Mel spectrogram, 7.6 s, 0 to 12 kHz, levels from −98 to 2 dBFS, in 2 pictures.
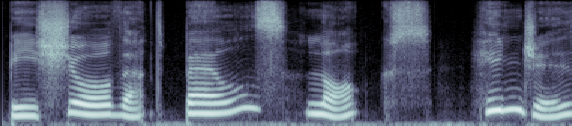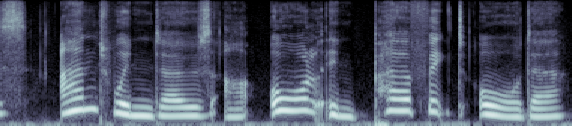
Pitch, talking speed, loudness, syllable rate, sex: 230 Hz, 100 wpm, -16 LUFS, 2.7 syllables/s, female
